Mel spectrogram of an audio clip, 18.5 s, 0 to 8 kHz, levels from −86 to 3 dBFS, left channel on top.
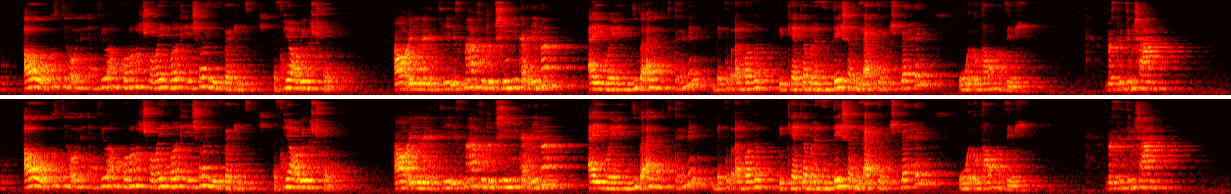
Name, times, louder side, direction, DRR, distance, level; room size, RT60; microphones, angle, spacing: voice 1, 0.4-3.5 4.2-5.0 8.8-11.4 11.7-13.9 14.4-15.3, right 1 dB, ahead, -2 dB, 0.4 m, -28 dB
voice 2, 5.9-8.3 16.6-17.3, equal, 85° left, -3 dB, 0.9 m, -28 dB
6.1 x 3.2 x 2.3 m, 1.2 s
head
